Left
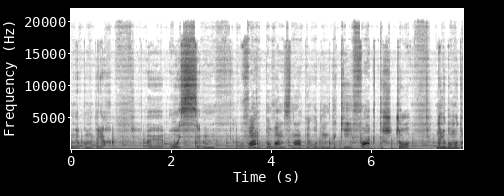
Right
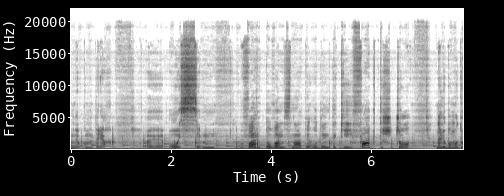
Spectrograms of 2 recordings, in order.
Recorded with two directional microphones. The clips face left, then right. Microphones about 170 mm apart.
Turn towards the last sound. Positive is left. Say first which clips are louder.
# left 1 dB
turn(degrees=0)  # may be behind; listen again after turning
